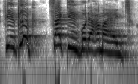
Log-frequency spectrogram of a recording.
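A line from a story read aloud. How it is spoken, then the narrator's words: Calling out. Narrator (German): rief er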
